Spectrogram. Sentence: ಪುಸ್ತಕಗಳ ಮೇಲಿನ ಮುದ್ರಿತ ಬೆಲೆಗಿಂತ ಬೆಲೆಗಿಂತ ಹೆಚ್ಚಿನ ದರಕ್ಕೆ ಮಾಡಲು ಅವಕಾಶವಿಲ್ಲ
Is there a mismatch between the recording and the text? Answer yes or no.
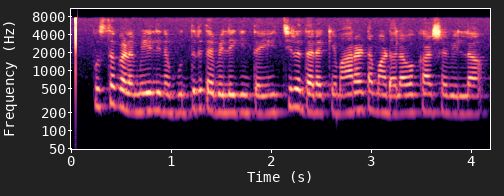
yes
